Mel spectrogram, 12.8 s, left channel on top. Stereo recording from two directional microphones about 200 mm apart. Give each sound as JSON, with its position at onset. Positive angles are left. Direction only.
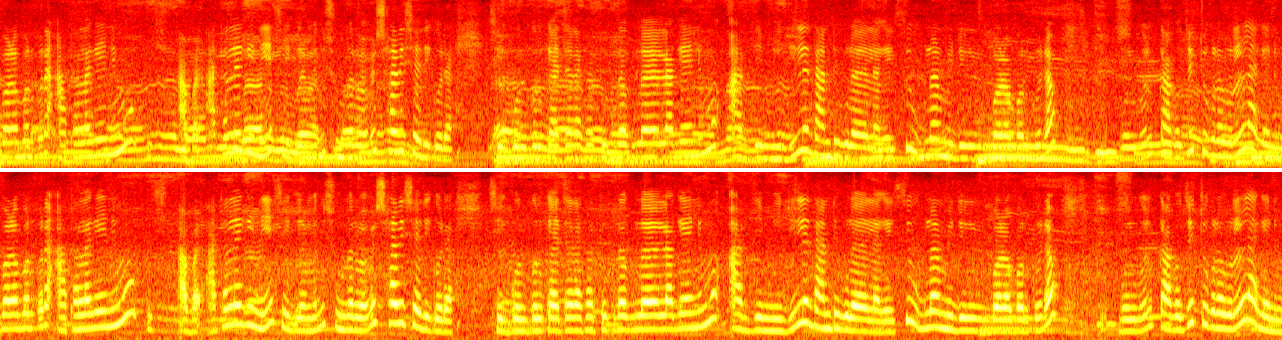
{"t": 0.0, "sound": "speech", "side_deg": -10}
{"t": 2.2, "sound": "speech", "side_deg": -10}
{"t": 5.5, "sound": "speech", "side_deg": -10}
{"t": 7.9, "sound": "speech", "side_deg": -10}
{"t": 11.6, "sound": "speech", "side_deg": -10}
